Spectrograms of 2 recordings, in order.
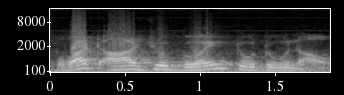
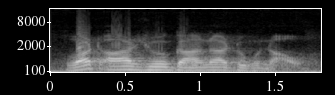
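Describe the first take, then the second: First: 'Going to' is said fully as two words. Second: 'Going to' is reduced to the single word 'gonna'. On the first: "अगर हम गोइंग टू के साथ तो हम कुछ यूं करेंगे" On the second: "advance English के साथ इस्तेमाल करेंगे तो हम कुछ यूं बोलेंगे"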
